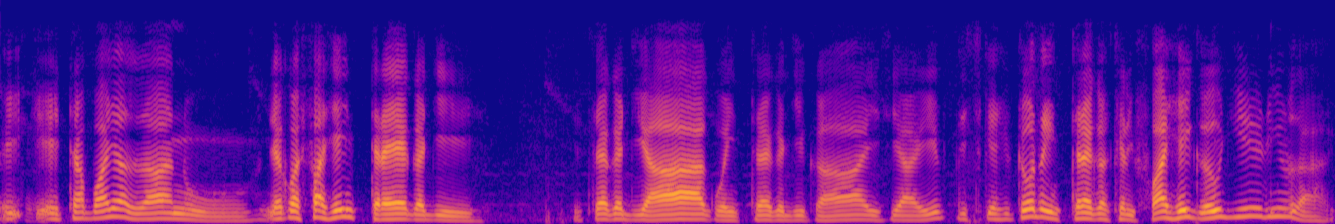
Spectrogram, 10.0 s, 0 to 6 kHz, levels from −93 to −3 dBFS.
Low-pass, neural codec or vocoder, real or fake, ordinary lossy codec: 5.4 kHz; none; real; none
